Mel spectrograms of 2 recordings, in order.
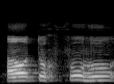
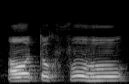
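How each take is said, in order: No difference in how they are said.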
